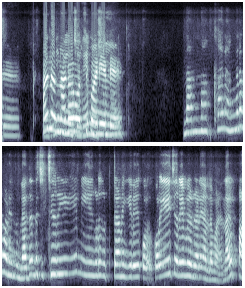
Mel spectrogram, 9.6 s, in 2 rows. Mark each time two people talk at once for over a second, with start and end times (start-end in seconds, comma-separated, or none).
0.8-2.3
